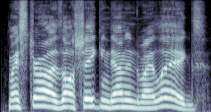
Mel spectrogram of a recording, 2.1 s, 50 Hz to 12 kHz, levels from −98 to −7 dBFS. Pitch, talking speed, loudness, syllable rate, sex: 200 Hz, 255 wpm, -14 LUFS, 5.7 syllables/s, male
